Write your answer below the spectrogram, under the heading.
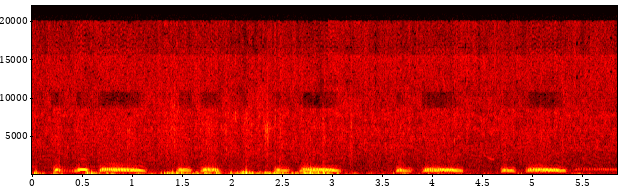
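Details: Lure-call coos of a spotted dove used for trapping birds: repeated short and long hollow coo notes, partly overlaid by low thumping and rustling knocks.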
